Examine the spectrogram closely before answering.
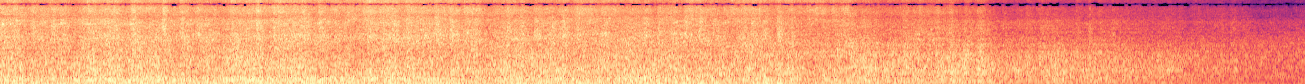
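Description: A train rushes past close by, wheels rumbling and clattering on the rails, then fades into the distance.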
